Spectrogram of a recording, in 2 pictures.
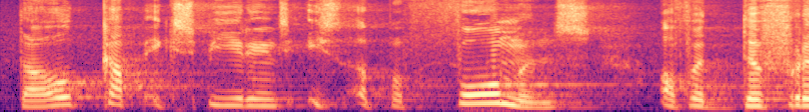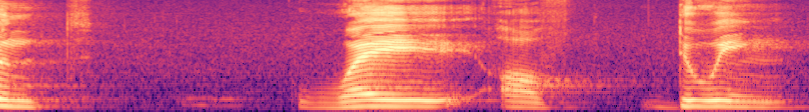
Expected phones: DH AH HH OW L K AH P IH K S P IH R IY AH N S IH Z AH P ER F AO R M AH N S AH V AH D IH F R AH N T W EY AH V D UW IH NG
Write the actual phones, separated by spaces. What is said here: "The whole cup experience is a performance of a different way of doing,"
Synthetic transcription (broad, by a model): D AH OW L K AH P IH K S P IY R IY AH N S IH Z AH P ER F AO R M AH N S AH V AH D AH F R AH N T W EY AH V D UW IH NG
